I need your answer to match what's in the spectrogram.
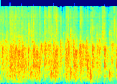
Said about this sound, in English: And College Pass, thanks for putting this on. This has been fantastic. If everybody could give them a round of applause.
